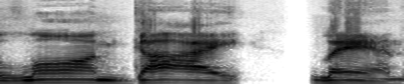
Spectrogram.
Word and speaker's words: Long Island: go to Rochester and she calls it Long Island like it sounds like it's a lawn like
